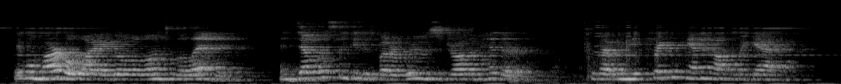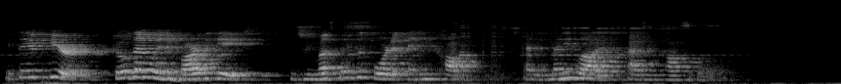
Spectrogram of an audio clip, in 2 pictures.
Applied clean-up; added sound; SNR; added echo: neural separator model SepFormer DNS4.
